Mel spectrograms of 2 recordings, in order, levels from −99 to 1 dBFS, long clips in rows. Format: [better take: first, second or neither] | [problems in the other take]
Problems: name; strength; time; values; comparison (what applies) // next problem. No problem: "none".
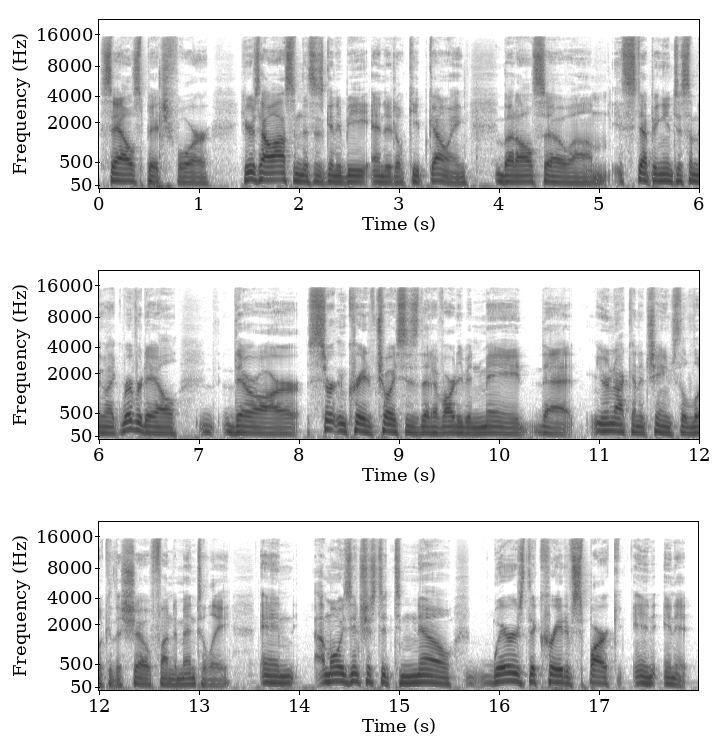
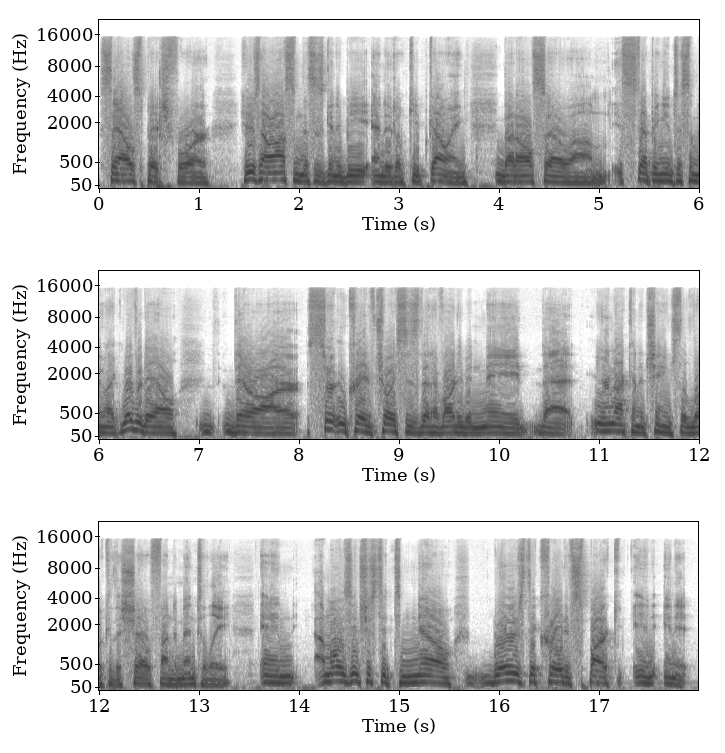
first | distortion; heavy; 5 dB below the speech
